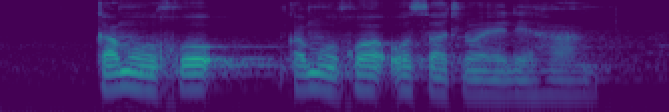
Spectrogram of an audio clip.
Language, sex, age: Southern Sotho, male, 21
